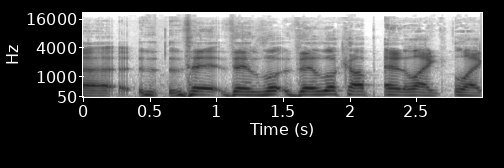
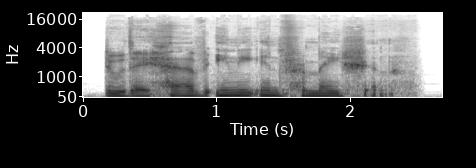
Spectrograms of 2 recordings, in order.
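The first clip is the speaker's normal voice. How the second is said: deep voice, lower in pitch; 4 semitones lower than usual. In a told scene, a voice comes back asking a question, deep voice. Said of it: "you hear this deep voice come back and say".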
